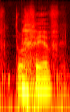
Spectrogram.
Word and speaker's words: Dorofeyev: Dorofeyev.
